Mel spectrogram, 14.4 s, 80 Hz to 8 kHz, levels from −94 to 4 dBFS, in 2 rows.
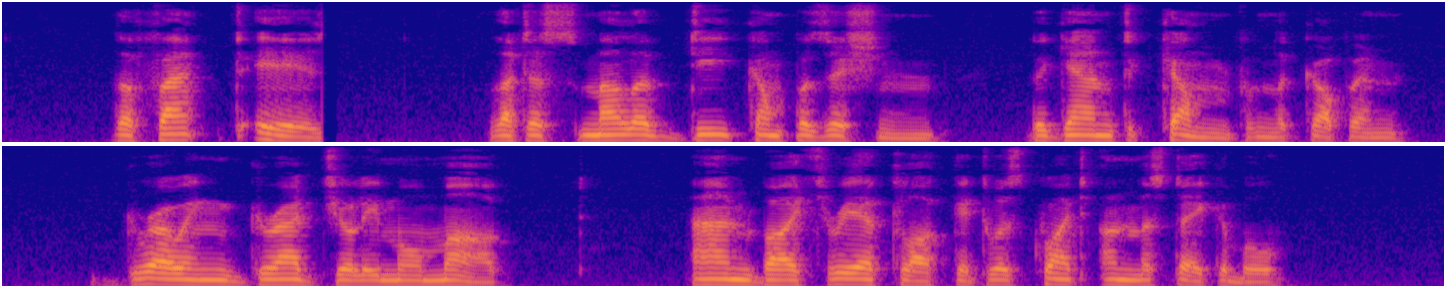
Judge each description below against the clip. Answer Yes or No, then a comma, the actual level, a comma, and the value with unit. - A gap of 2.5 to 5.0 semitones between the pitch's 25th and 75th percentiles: Yes, average, 3.1 semitones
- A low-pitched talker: Yes, low, 110 Hz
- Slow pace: Yes, slow, 110 wpm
